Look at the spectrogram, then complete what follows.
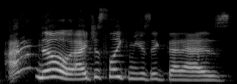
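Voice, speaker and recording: An enthusiastic woman with a fairly high voice chats as a guest on a talk show. Her delivery is informal and freely peppered with swearing. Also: expressive, normal speed, a bit bright, clear, resonant tone. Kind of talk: casual chat.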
